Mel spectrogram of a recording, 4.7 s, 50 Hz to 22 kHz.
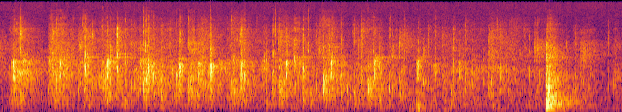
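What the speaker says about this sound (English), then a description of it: "can you give all of your family members a round of applause too?" Families at a 2021 MS graduation ceremony are applauded with a steady round of clapping that runs throughout, moderately loud, with a sharper burst near the end.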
